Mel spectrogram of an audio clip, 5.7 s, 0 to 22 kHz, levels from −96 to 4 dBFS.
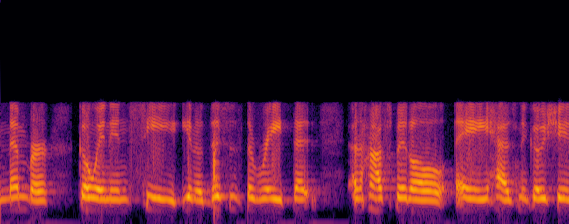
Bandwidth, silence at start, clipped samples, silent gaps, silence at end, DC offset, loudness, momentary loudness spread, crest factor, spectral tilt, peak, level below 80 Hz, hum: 4.1 kHz; 0 s; under 0.1%; none; 0 s; under 0.1%; -21 LUFS; 8 LU; 18 dB; -0.5 dB/octave; -2 dBFS; -72 dBFS; none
